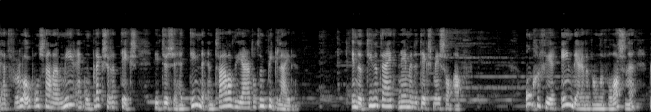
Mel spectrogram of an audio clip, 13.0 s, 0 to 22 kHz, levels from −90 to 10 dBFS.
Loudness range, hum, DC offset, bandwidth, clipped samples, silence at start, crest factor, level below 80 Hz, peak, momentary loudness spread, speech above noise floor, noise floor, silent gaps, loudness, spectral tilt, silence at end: 3 LU; none; under 0.1%; 7.8 kHz; under 0.1%; 0 s; 16 dB; -70 dBFS; -2 dBFS; 8 LU; 31 dB; -48 dBFS; none; -18 LUFS; -5.5 dB/octave; 0 s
